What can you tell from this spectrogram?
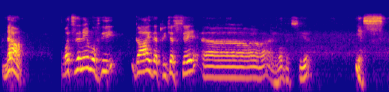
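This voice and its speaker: A man's voice: a little high, slow pace, darkish tone, muffled recording. A man lecturing a class on chemistry, firing short questions at students and repeating key terms so they stick.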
